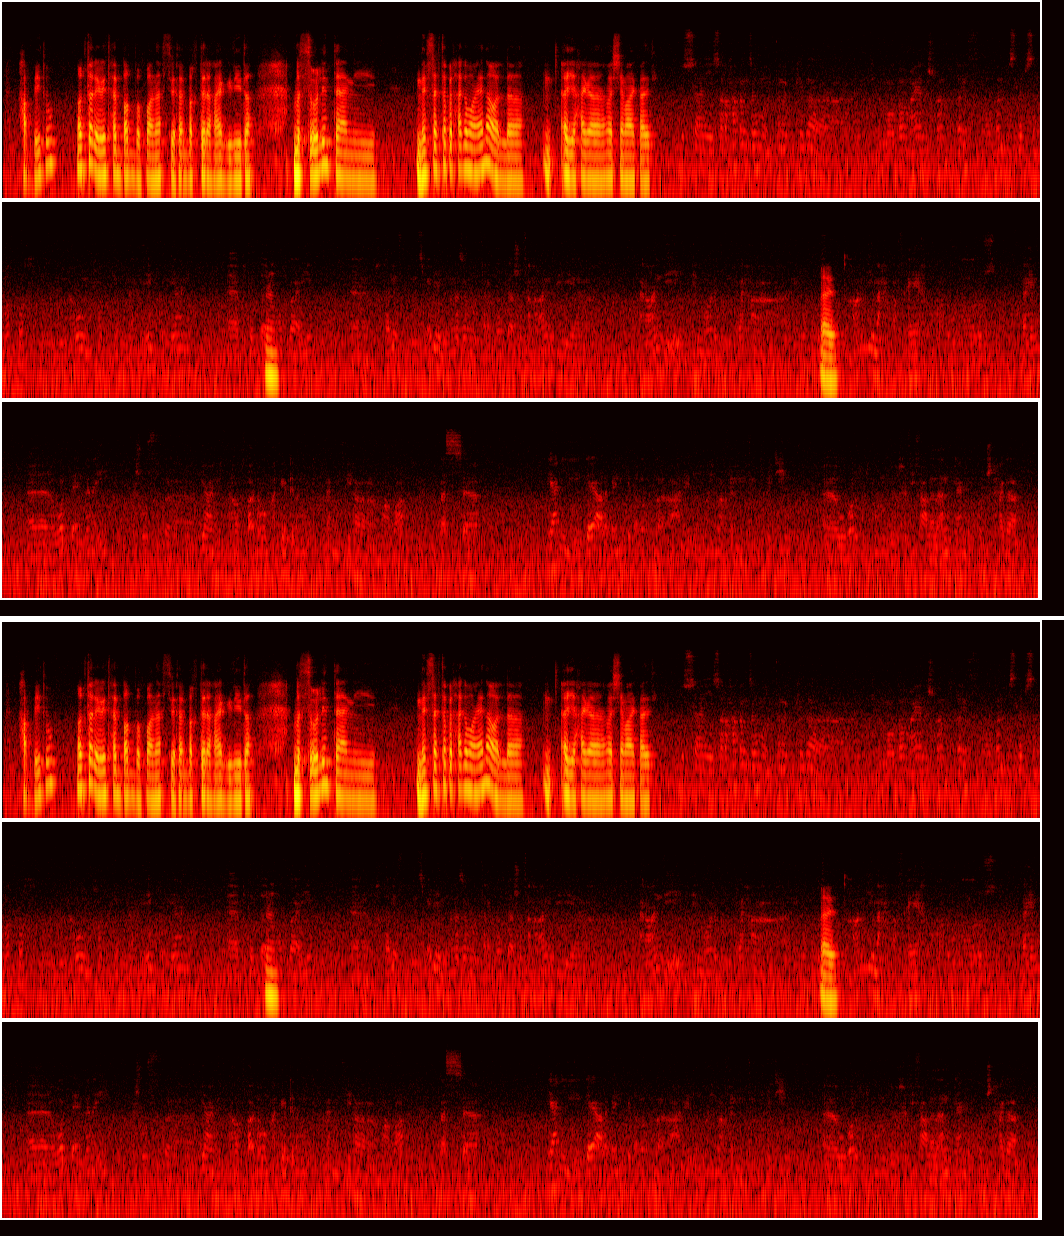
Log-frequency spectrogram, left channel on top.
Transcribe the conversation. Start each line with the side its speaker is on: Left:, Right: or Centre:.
Left: حبيته اكتر يعني بقيت احب اطبخ مع نفسي احب اخترع حاجات جديده بس قولي انت يعني نفسك تاكل حاجه معينه ولا اي حاجه ماشيه معاك عادي
Right: بص يعني صراحة زي ما قلت لك كده يمكن الموضوع معايا أنا شوية مختلف آه، بلبس لبس المطبخ ومن أول ما أحط ال- الإبرون يعني آه، بتبدأ
Left: امم
Right: الأمور بقى إيه آه، تختلف بالنسبة لي لأن أنا زي ما قلت لك ببدأ أشوف أنا عندي آه، أنا عندي إيه إيه الموارد المتاحة اللي موجودة في
Left: ايوه
Right: المطبخ عندي لحمة فراخ مكرونة رز فاهم آه، وأبدأ إن أنا إيه أشوف آه، يعني أوفق لهم أكلة كده ممكن يتعاملوا فيها مع بعض بس يعني جاي على بالي كده وجبة عالية القيمة في ال- في البروتين آه، وبرضه تكون خفيفة على القلب يعني ما تكونش حاجة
